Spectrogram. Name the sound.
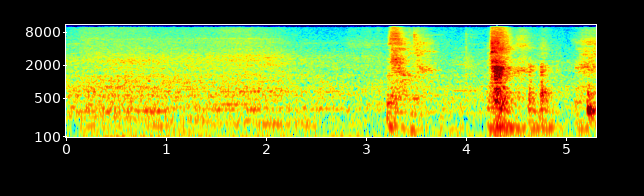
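car driving past outside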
